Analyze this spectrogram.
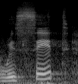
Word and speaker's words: receipt: receipt. P 발음을 하지 않습니다. receipt.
